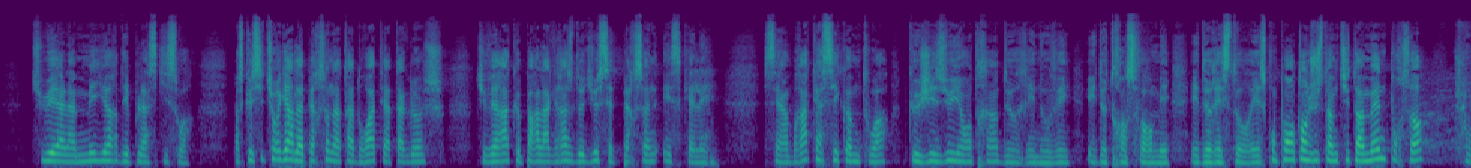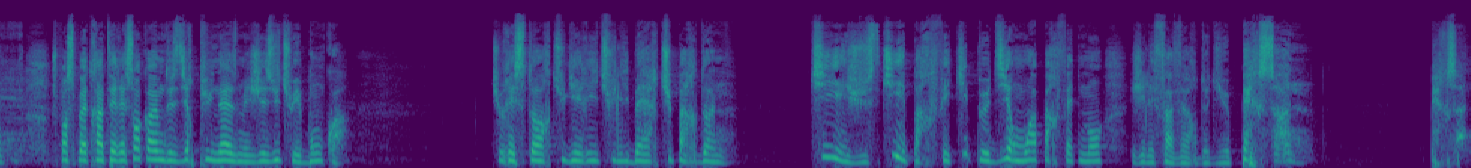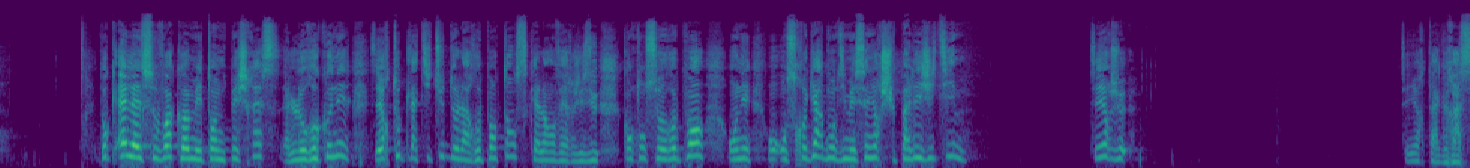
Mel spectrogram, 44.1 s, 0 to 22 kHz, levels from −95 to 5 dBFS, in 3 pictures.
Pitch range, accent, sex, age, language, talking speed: 170-225 Hz, French, male, 20-39, French, 215 wpm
